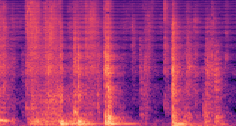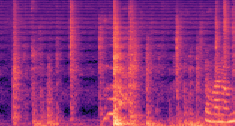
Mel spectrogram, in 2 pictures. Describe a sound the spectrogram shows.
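Kitchen items knock and clatter as they are moved.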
